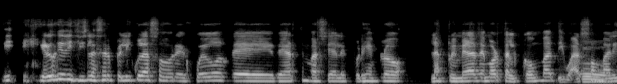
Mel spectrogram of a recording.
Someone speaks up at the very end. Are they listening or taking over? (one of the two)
taking over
